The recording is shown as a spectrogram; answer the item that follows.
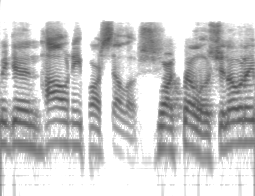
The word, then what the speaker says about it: Raoni Barcelos: not asking for but now, how do you pronounce his name again? Raoni Barcelos.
